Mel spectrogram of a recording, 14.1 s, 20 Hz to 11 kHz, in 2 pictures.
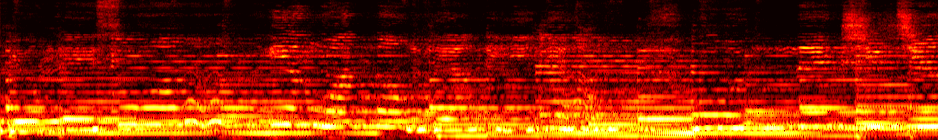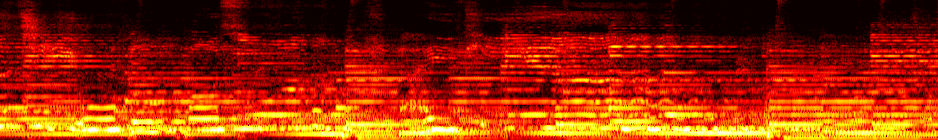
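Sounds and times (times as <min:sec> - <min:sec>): live band playing: 0:00.0 - 0:14.0
woman singing into microphone: 0:00.0 - 0:14.0
held bass notes: 0:03.7 - 0:14.0.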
